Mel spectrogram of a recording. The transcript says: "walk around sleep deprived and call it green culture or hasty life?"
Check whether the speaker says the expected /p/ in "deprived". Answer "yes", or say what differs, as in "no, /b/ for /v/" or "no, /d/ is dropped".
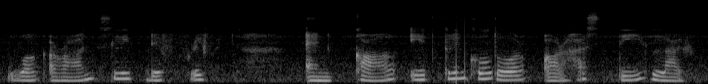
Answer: no, /f/ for /p/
